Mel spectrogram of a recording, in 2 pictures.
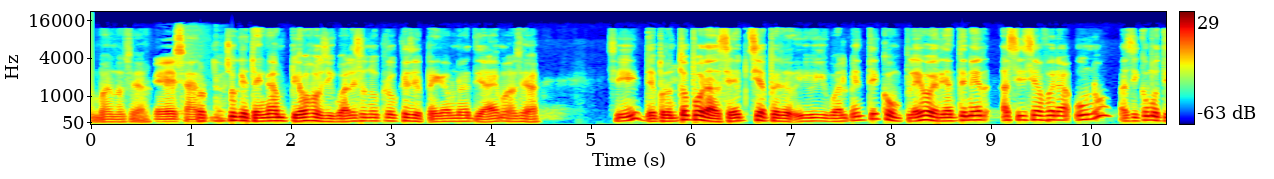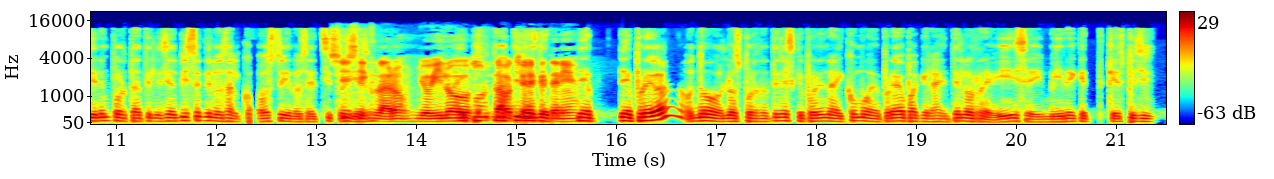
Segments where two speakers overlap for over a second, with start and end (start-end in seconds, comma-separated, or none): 14.3-15.7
